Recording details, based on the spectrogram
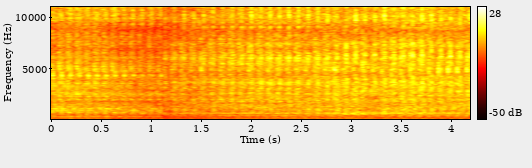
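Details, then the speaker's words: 1982 air-cooled VW Vanagon Westfalia engine after valve adjustment, warm idle once oil and ignition lights went out: light, quick tapping about two and a half per second; normal valve noise, one side noisier than the other. "I can hear the valves here going, so that's alright. That's normal noise."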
